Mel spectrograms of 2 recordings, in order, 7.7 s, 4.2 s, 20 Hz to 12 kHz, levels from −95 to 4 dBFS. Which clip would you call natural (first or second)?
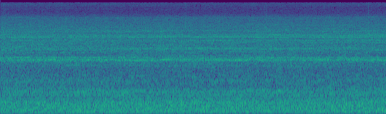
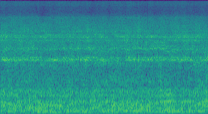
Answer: first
